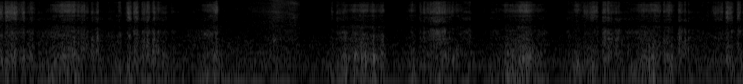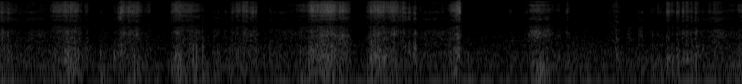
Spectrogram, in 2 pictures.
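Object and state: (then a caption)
Fountain pen writing on paper. A gold fountain pen nib writes in black ink on a flat sheet of lined cream paper, scratching across it in cursive strokes. The quiet, bright, dry scratches come in quick, uneven bursts over a faint steady low hum.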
